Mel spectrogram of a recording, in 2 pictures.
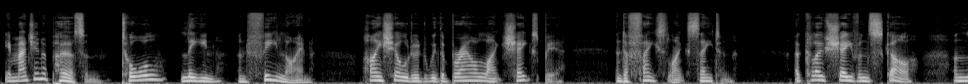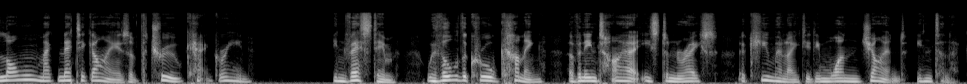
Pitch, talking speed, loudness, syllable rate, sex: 155 Hz, 150 wpm, -19 LUFS, 5.0 syllables/s, male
